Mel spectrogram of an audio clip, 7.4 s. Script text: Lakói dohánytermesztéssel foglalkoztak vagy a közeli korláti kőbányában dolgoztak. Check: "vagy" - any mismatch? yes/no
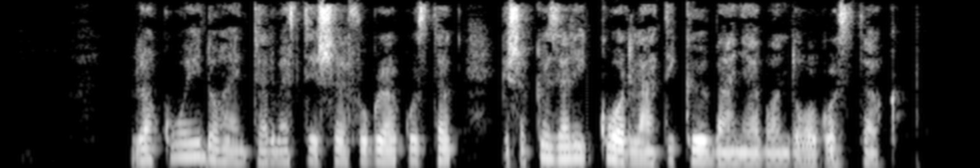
yes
